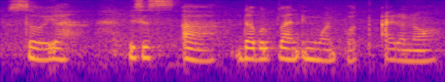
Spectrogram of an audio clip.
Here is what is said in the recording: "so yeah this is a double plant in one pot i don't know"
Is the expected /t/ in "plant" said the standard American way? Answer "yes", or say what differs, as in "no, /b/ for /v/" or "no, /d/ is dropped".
no, /t/ is dropped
